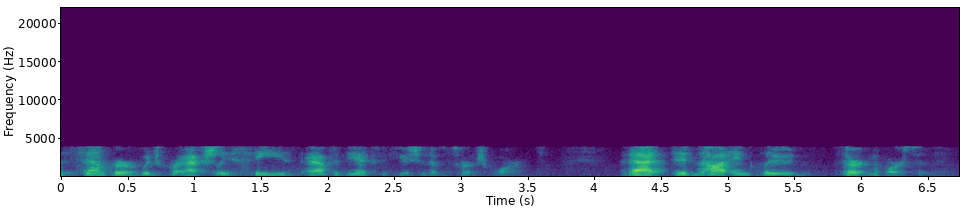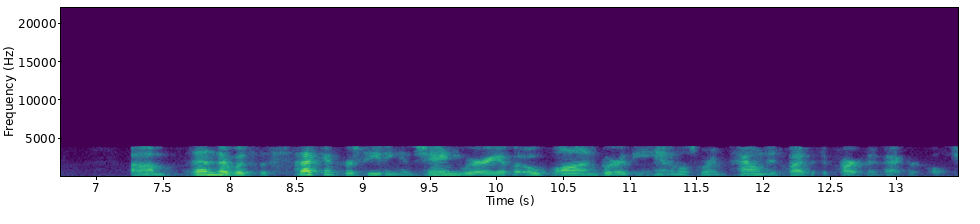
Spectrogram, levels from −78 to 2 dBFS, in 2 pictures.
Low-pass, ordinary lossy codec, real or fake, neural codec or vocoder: 7.2 kHz; AAC, 16 kbps; fake; codec, 16 kHz in and 24 kHz out, 0.6 kbps, FocalCodec, streaming, 4096 codes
